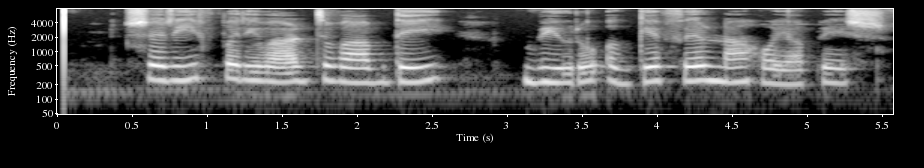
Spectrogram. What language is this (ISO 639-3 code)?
pan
